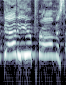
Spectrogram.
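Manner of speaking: a hint of tearful little girl; crying daughter. Daughter reproaching her father, high and mildly tearful. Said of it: "And she's crying".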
